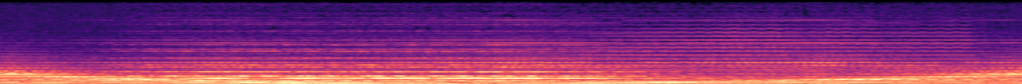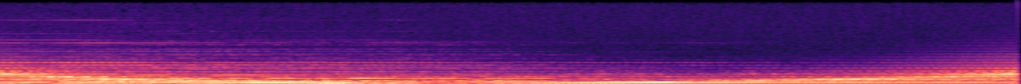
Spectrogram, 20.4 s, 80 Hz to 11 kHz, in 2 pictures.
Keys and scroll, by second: 8.6 Delete.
